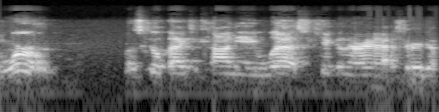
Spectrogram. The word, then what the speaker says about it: Kanye West: Cayenne West. Kanye West.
